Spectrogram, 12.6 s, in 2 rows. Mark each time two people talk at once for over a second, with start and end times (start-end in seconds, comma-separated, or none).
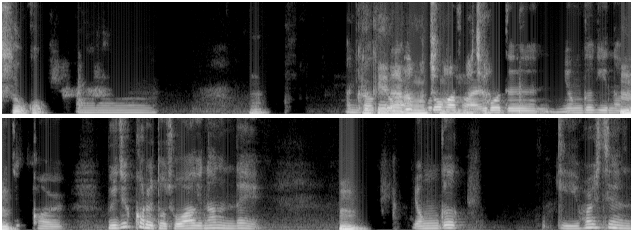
3.5-4.9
